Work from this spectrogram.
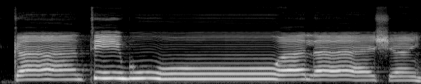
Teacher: Wala yudarra katibu. Katibu, ka panjang 2 ketukan, ada alif diawali dengan fathah mad asli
